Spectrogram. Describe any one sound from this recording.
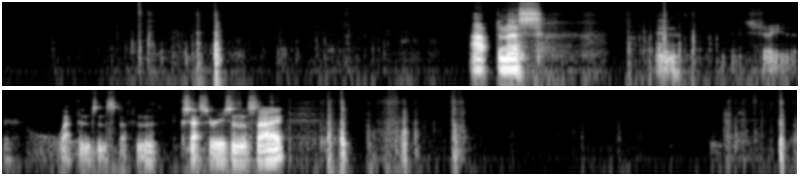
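Cardboard packaging rustles and taps in a man's hands.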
